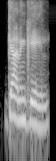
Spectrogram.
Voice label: "galingale", Indian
